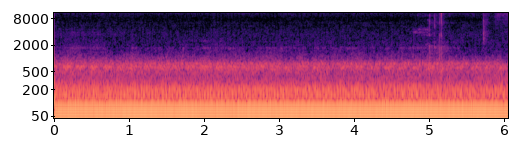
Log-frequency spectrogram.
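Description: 2022 Chevrolet Camaro engine idling steadily at about 700–800 rpm after a restart, running with no problem.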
